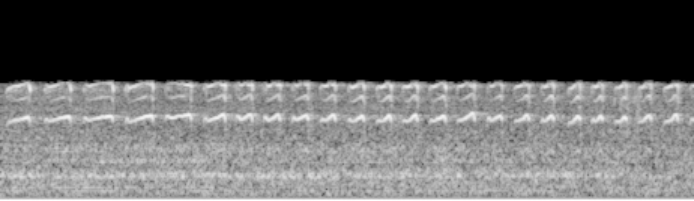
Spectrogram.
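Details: Young sparrowhawks begging while being fed, giving a continuous run of short, sharp, slightly upslurred chirps in rapid succession throughout, with dull low background noise.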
